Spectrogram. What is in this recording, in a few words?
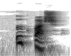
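"ыкпаш", Komi, female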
